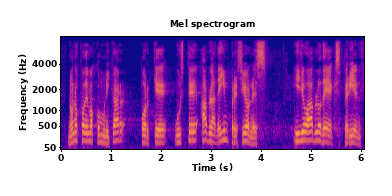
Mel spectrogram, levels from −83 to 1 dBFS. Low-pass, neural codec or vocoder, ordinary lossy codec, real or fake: 7.2 kHz; autoencoder, 48 kHz, 128 numbers a frame, DAC-VAE, trained on Japanese speech; none; fake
